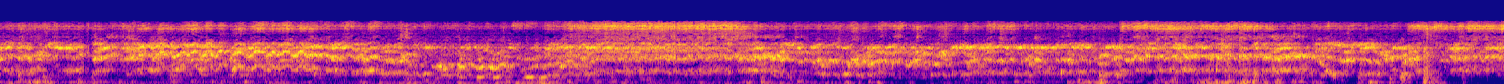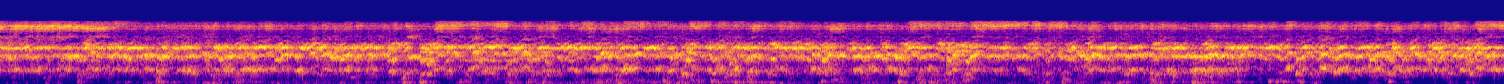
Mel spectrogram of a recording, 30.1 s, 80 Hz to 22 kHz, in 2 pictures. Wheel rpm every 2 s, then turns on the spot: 190, 180, 120, 180, 150, 170, 180, 180, 190, 190, 190, 190, 200, 190, 200.
none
